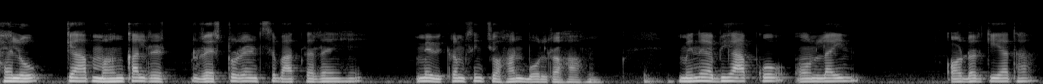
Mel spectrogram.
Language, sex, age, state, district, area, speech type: Hindi, male, 30-45, Madhya Pradesh, Ujjain, rural, spontaneous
